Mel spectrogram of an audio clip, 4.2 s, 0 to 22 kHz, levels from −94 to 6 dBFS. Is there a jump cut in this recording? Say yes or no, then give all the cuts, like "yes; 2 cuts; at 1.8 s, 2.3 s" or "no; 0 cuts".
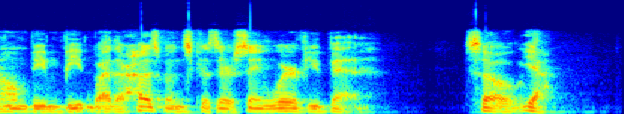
no; 0 cuts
